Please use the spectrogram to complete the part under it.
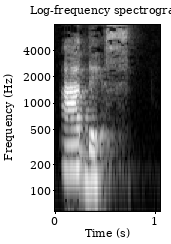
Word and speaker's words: Hades: Transliterado para o português, tem H, para sinalizar o modo de pronunciar. Hades.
